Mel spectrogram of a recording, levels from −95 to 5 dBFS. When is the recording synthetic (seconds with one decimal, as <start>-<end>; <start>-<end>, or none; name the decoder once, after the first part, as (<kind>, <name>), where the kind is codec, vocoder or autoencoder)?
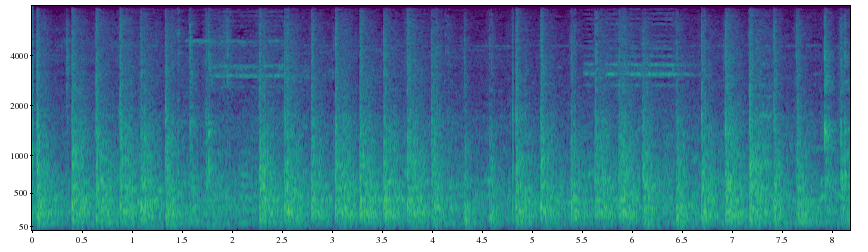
0.0-1.0 (autoencoder, DAC-VAE)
